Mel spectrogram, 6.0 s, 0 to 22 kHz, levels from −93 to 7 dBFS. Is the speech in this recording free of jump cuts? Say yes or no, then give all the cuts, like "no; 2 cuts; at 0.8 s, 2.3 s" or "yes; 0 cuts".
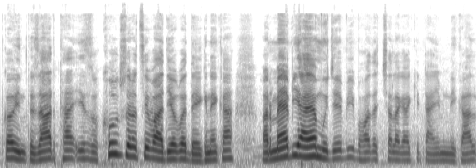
yes; 0 cuts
